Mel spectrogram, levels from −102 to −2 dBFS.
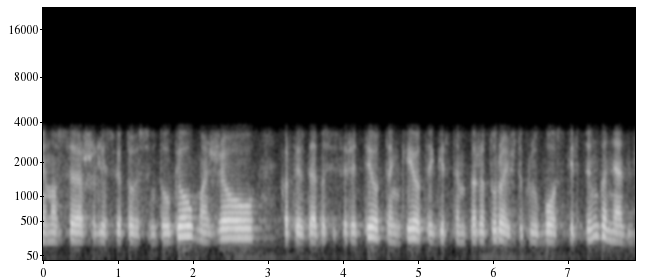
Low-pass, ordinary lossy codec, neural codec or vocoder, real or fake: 3.6 kHz; Opus, 24 kbps; none; real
